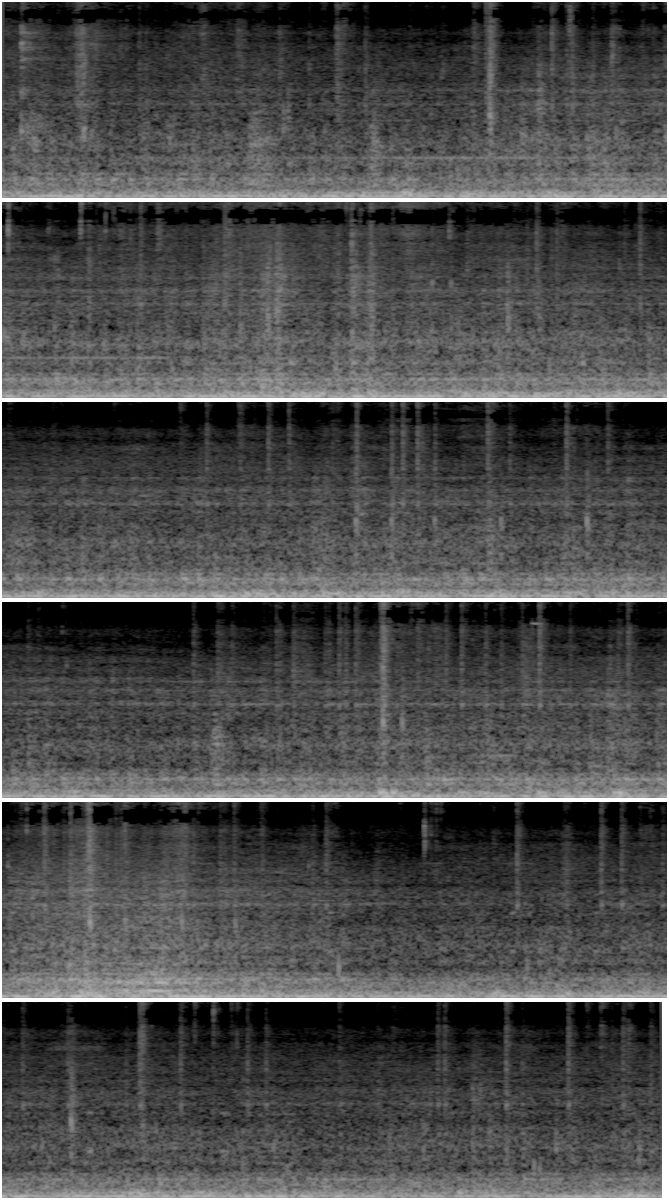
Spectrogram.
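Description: Express train running at speed, its wheels rumbling steadily on the rails as heard from inside a passenger coach.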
